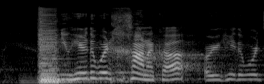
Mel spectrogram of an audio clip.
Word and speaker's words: Chanukah: Now, sometimes we say Hanukkah, sometimes we say Chanukah.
